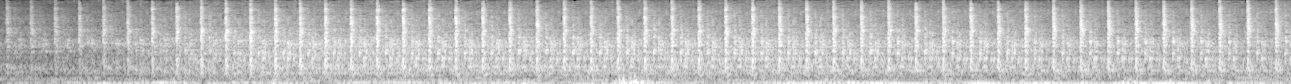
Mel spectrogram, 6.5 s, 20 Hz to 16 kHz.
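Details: Toyota 2SZ-FE engine at idle: sharp, regular light ticking about four per second from the valve train (lifter-like tapping), suspected from clogged oil passages starving the hydraulic lash adjusters and leaving large valve clearances.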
